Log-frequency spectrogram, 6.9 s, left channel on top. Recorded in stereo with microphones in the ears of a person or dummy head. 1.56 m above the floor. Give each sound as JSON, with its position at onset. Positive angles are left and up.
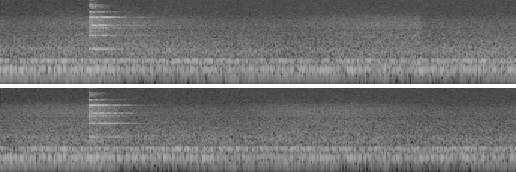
{"t": 1.2, "sound": "a clink", "side_deg": -10, "distance_m": 0.5}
